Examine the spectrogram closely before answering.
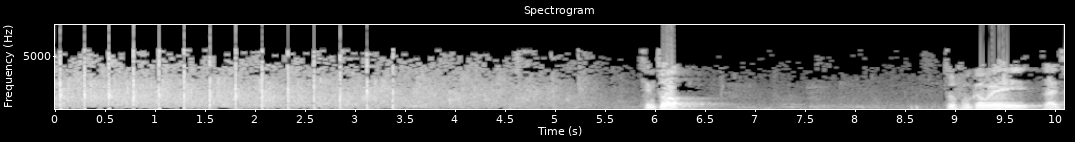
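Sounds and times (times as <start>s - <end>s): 
audience applause: 0.0s - 5.6s
speech: 5.9s - 6.4s, 8.9s - 10.0s.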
